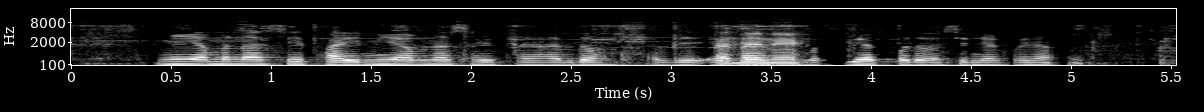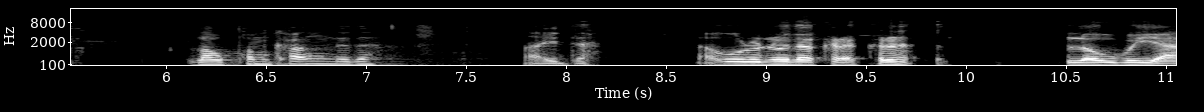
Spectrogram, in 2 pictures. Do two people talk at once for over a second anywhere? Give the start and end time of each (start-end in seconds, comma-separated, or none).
none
